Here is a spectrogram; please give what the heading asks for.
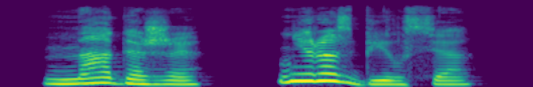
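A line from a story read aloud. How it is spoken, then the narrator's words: Confused mutter. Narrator (Russian): растерянно пробормотала Бет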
